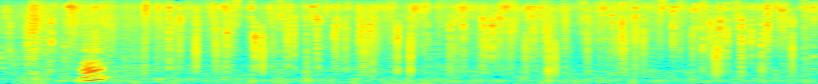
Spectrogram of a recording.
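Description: A peatland brush fire crackling and popping, with dense, irregular snaps that go on without pause.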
